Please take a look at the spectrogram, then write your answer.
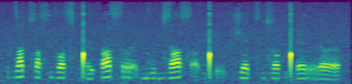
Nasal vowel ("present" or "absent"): absent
